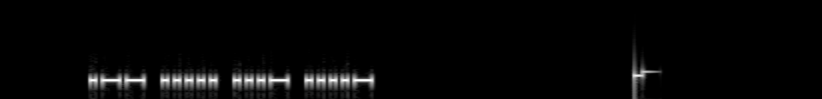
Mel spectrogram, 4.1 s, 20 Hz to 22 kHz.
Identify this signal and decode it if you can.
Morse code, heard as a keyed tone, about 38 wpm, 700 Hz. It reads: W5V4
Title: Four Challenging Letter-Number Combinations 40wpm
